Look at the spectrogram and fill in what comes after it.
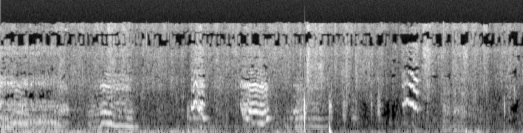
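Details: Exotic Micro Bully pups aged five weeks, kept at a Buffalo, New York kennel, let out separate short whimpers with rising then falling pitch, spaced about a second apart, plus a couple of sharp clicks and low rumble.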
